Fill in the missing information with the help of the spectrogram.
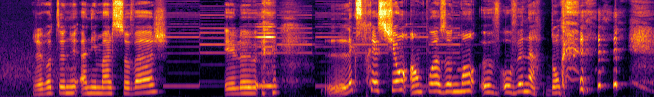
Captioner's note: laughs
